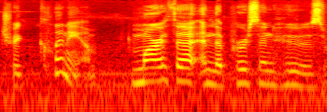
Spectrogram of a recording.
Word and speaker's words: triclinium: CL i n um in latin it's spelled as it sounds but here tricky lynnium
